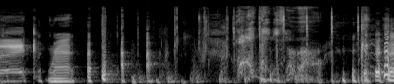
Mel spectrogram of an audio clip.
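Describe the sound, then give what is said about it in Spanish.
A voice imitates the slapping, duck-footed footsteps of the demon Belzebub walking: two buzzy, nasal honks, then a rapid, uneven run of clicks, smacks and breathy scuffs, fairly loud. “Así se oye cuando camina Belzebub en tu casa, güey.”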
